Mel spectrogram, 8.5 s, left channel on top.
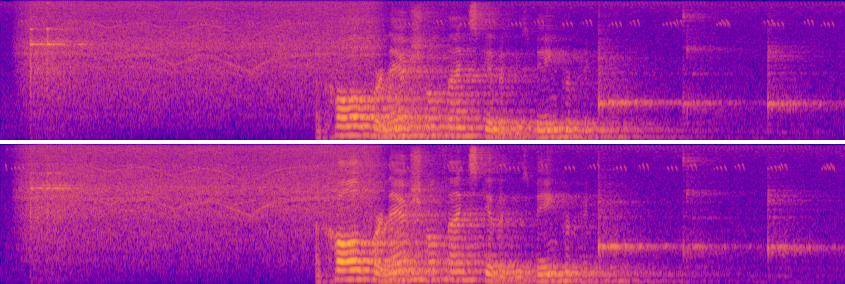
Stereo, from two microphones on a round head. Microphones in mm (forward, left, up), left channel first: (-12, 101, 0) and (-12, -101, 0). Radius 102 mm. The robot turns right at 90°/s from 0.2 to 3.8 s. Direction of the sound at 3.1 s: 70° right.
